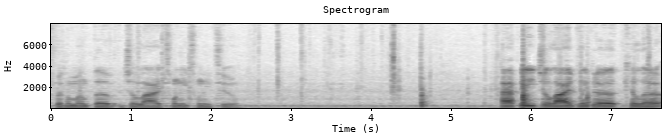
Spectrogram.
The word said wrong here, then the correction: Blinka Lilla: or Blinka Lilla. Oh my god. Been saying the name wrong this whole time. Blinka Lilla.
